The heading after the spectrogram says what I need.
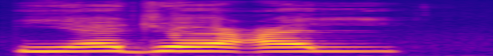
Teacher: جیم بھی حروف القلقلہ میں سے ہے تو ہم یہ حرف کو ہلاتے ہوئے یہ کلمہ کو پڑھیں گے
